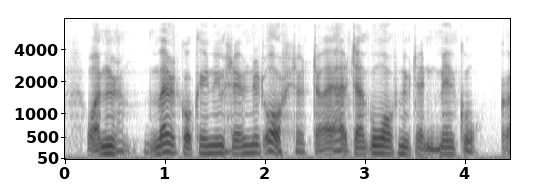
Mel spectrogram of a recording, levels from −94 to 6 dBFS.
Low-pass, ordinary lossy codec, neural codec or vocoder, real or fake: 7.2 kHz; none; autoencoder, 22.05 kHz, a latent of 192 numbers a frame, VITS, trained on many speakers; fake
